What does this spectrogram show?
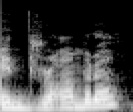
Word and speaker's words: Andromeda: Andromeda? Yep. Okay, cool. You said you target for your audience. Now, do you prefer with this new update for Meta, which is Andromeda, do you prefer to target audience or let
